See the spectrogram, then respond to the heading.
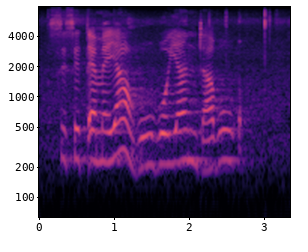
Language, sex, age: Tsonga, female, 20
